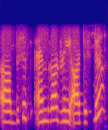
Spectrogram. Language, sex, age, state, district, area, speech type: Kashmiri, female, 18-30, Jammu and Kashmir, Ganderbal, rural, conversation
